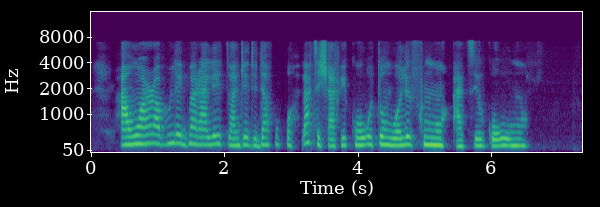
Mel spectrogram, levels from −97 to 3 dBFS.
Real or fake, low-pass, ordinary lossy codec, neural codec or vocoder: fake; 7.2 kHz; none; codec, 16 kHz, 0.8 kbps, ZipCodec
